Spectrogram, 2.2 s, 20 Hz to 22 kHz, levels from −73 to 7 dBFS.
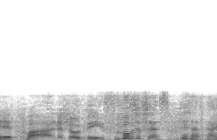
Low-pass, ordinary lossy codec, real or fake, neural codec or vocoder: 7.2 kHz; Opus, 24 kbps; fake; codec, 16 kHz, 0.5 kbps, X-Codec, HuBERT features, trained on LibriSpeech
